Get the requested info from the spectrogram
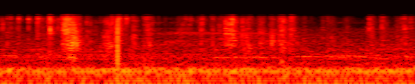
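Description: Trading cards and their pack wrapper being handled by hand: a few short rustles and a sharp click about a second in.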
